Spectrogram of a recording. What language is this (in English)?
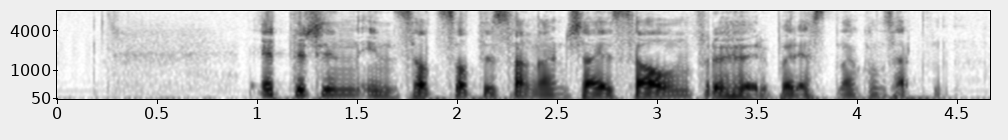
Norwegian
